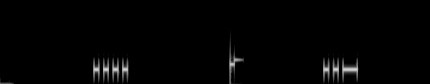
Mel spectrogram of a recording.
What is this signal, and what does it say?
Morse code, heard as a keyed tone, about 25 wpm, 700 Hz. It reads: H U
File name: Single-Letter-Number-25wpm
